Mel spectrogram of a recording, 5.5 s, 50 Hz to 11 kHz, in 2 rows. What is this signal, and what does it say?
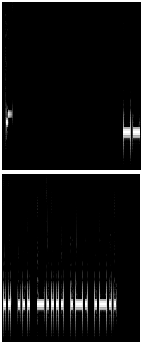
Morse code, heard as a keyed tone, about 25 wpm, 700 Hz. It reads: ZS6RL
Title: DXCC-100 Call Signs - 5 Characters - Repeated 3x - 25wpm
